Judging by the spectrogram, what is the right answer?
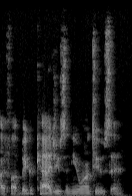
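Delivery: bad put-on cowboy drawl. Playing Ultraman as if voiced by Sam Elliott: Sam Elliott impression. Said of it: "my Sam Elliott impression sounds horrible".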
